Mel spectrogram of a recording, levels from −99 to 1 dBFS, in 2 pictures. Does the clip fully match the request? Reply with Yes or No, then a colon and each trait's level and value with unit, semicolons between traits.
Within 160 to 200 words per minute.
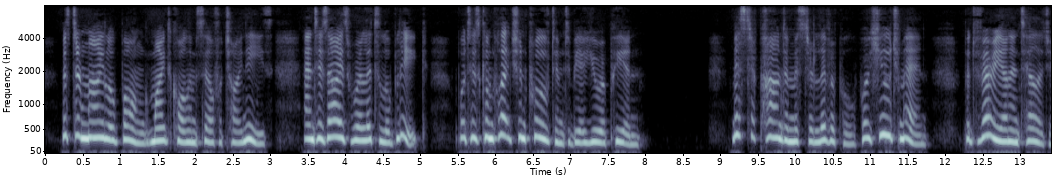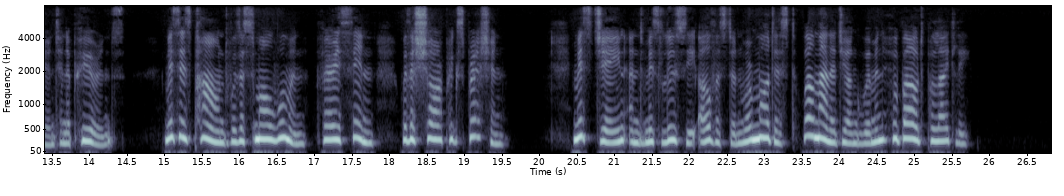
No: average, 145 wpm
